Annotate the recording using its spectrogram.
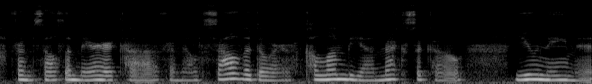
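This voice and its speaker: Soft-spoken and somewhat breathy, a woman talks in a calm, dark, mellow tone at a fairly slow pace, her intonation monotone and flat. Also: medium pitch for a woman, big swings in loudness. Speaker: elementary school teacher. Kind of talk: prepared video statement. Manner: calm, soft-spoken.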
